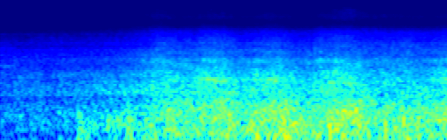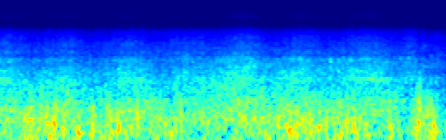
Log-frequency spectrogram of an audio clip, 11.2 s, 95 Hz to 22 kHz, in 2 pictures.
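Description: Southern Class 377 Electrostar electric train passing through the station at speed: a rush of wheels on rail and air that swells over the first couple of seconds, stays loud, then drops away sharply near the end as the last coach clears. Wind buffets the microphone as the train passes.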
